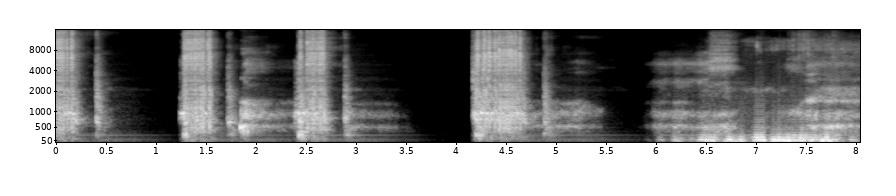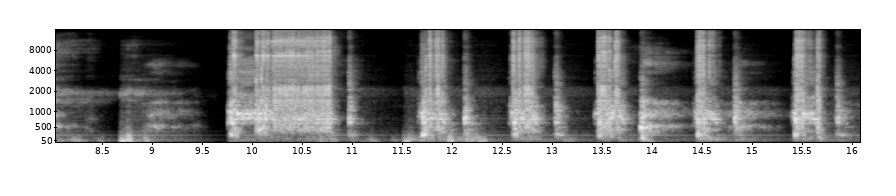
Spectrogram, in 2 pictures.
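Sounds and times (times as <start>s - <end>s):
wind rumbling on microphone: 6.1s - 9.0s.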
